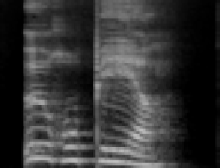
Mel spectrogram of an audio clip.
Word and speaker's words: européen: Autre mot qui pose souvent problème, l'adjectif européen. Européen, donc c'est la graphie E-E-N. Pour bien prononcer cet adjectif, il faut enchaîner la voyelle E avec la voyelle nasale 1. Et pour y arriver, en fait, il faut baisser l'intonation entre le E et le 1.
